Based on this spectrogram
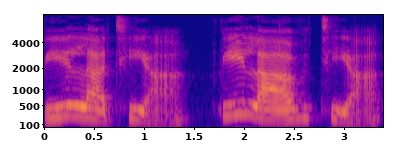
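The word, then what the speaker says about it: philautia: from now so this type of selflove f f lovea is how you pronounce ITA so it's p h i l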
